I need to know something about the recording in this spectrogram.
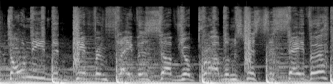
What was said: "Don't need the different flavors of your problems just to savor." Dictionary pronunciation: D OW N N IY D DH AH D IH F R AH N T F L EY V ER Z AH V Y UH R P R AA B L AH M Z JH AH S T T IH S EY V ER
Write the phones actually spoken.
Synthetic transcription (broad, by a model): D OW N N IY D DH AH D IH F R AH N T F L EY V ER Z AH V Y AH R P R AA B L AH M Z JH AH S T T IH S EY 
